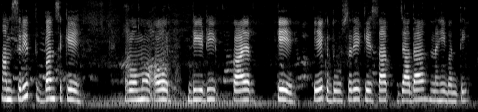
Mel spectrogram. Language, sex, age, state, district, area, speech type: Hindi, female, 45-60, Uttar Pradesh, Ayodhya, rural, read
